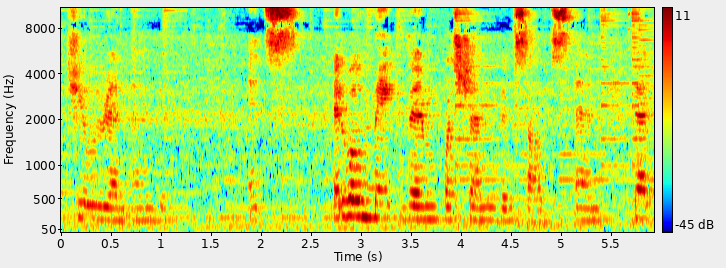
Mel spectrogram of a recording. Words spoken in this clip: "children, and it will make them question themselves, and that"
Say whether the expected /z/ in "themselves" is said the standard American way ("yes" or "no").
no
